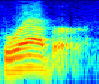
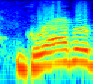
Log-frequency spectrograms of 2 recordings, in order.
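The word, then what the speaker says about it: Grabbr: Next up, how about something called Grabber?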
